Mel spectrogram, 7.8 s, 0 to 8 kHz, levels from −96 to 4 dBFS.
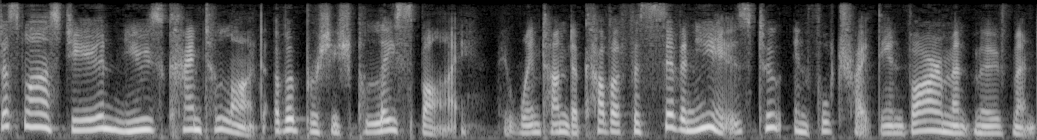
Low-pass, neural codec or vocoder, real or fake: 7.2 kHz; codec, 16 kHz, 1.1 kbps, Voila-Tokenizer; fake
